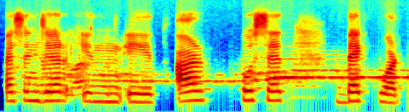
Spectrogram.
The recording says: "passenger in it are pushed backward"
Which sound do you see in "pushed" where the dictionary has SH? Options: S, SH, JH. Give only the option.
S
